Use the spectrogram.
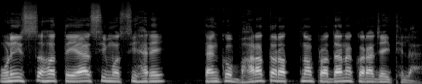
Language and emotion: Odia, neutral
